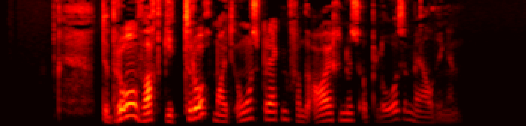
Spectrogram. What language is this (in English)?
Western Frisian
